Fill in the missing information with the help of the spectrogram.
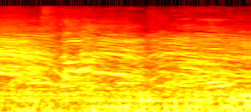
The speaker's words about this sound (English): We better go. This crowd is getting restless.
